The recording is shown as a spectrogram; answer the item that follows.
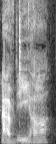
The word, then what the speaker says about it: Avdija: Avdija. – Avdija. Sorry. I don't know. It's gut feeling that I said it like 5 seconds before you did. – I've got whatever. – Avdija.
